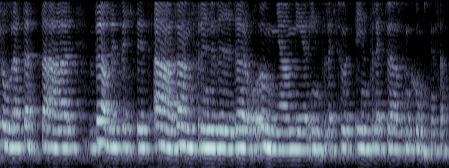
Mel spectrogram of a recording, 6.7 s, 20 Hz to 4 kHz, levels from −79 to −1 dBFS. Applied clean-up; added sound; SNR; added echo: none; none; none; reverberation time 0.6 s.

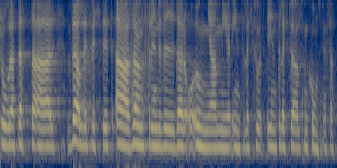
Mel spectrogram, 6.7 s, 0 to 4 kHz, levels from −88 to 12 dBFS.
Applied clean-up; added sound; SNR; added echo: none; none; none; none.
